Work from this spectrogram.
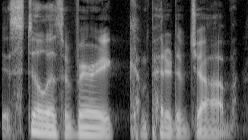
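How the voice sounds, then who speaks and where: A man's voice: deep voice, moderate pace, no echo, clean studio sound. A man hosting a casual podcast interview, asking questions and answering with short affirmations. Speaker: podcast host.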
